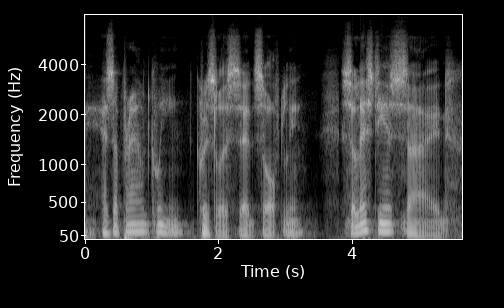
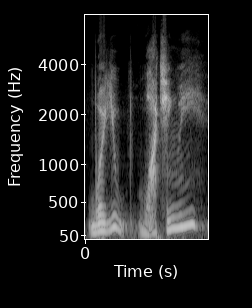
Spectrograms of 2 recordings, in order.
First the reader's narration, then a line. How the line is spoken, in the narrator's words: She gasped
